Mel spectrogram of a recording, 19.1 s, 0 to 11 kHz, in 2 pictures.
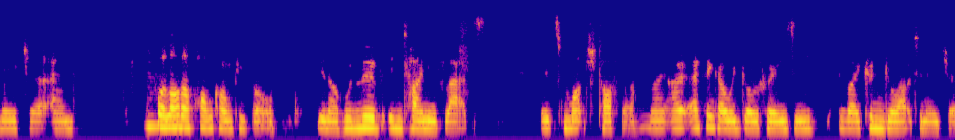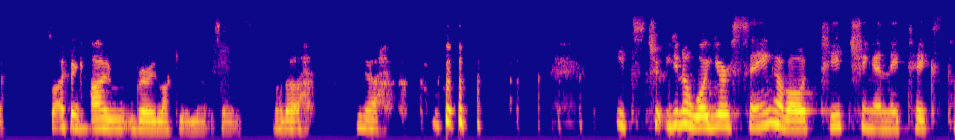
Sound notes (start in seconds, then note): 13.8 all laughing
